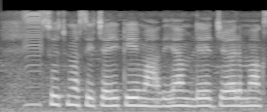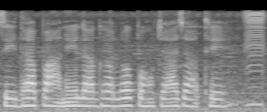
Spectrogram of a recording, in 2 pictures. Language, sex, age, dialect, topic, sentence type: Chhattisgarhi, female, 25-30, Western/Budati/Khatahi, agriculture, statement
